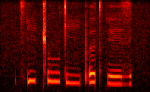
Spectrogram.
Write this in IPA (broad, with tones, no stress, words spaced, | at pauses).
t͡sʼiː˥ǁuː˥tiː˧ pʼəː˥tke˧z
